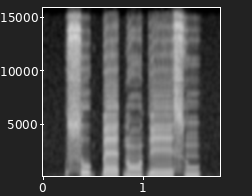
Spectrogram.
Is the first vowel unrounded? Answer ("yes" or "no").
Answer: no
